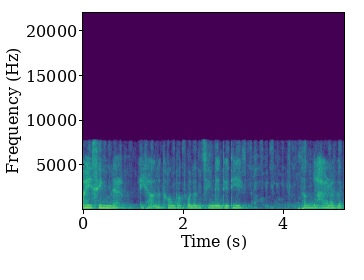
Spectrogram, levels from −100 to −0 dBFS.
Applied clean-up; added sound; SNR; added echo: neural separator model SepFormer DNS4.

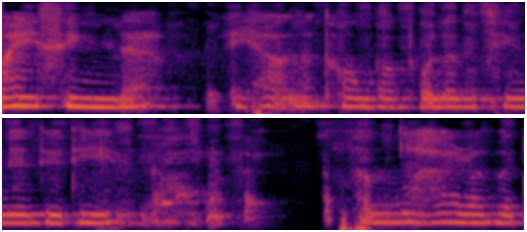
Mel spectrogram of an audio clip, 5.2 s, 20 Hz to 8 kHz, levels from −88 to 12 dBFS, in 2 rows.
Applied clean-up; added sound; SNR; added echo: neural mask model Resemble Enhance denoiser.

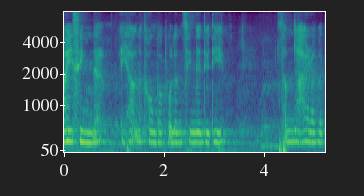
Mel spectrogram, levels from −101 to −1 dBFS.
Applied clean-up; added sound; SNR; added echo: none; none; none; none.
